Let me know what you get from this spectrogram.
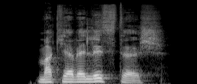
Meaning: Machiavellian
- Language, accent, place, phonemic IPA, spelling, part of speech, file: German, Germany, Berlin, /maki̯avɛˈlɪstɪʃ/, machiavellistisch, adjective, De-machiavellistisch.ogg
